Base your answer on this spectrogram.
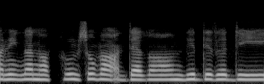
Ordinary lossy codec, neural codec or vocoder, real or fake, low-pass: none; codec, 16 kHz, 0.5 kbps, FunCodec, trained on LibriTTS, 25 frames a second; fake; none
